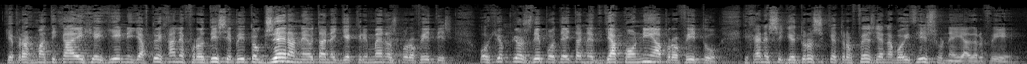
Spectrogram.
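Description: An older man preaches with fervor in a slightly high, fairly bright voice, repeatedly bursting into praise refrains. He addresses his congregation directly, slowing into emphatic stretches.

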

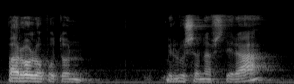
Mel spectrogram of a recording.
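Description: A man preaching a sermon in a dramatic way, swinging from loud calls to hushed asides. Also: medium pitch, vocal fry.

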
